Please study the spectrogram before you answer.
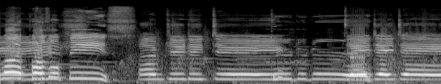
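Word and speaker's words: Dedede: Day-day-day is how it's pronounced in Japanese, but Americans say DDD because that's how it looks like that's how it literally looks.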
